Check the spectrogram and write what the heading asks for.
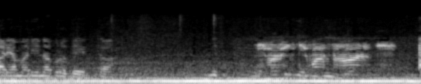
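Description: Coast Guard patrol boat's engine running steadily under way, a low even drone. A man's voice is heard briefly in the second half.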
